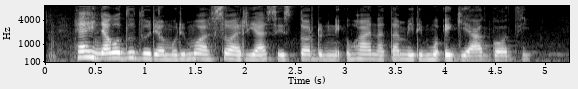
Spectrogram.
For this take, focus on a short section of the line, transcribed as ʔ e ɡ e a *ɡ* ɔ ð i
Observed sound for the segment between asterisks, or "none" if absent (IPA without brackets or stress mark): ɡ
